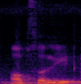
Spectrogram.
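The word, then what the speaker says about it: obsolete: एब्सोल्यूट नहीं, ऑब्सोलीट कहते हैं। तो ध्यान रखिए, प्रोनाउंसिएशन में भी थोड़ा ध्यान रखना पड़ेगा।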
